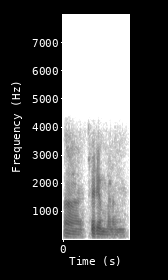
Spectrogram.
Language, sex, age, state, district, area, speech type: Kannada, male, 18-30, Karnataka, Tumkur, urban, conversation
